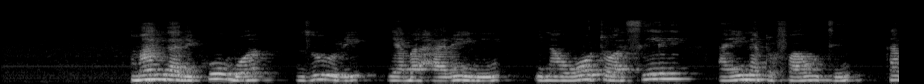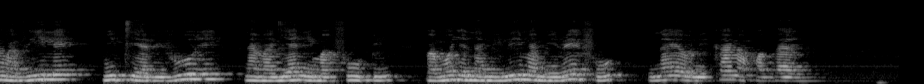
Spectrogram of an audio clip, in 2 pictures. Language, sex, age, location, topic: Swahili, female, 18-24, Dar es Salaam, agriculture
